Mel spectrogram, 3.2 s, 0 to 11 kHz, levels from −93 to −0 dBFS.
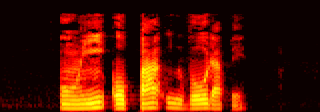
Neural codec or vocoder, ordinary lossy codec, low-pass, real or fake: none; MP3, 48 kbps; 7.2 kHz; real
